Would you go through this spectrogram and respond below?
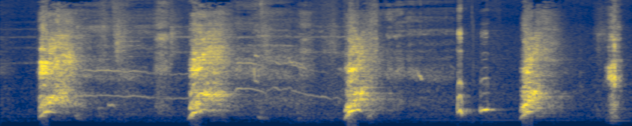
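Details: Sneezing fit in an adult man: about five loud, explosive sneezes in quick succession in a small room, each with a sharp onset and fading tail.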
